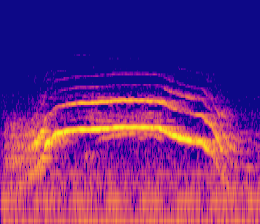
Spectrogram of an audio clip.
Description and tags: Here shaggy demonstrates the basics of canine tuvan multitonal throat singing.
